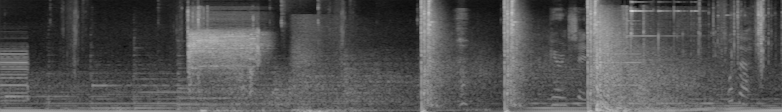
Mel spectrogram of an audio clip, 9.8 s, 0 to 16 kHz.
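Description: Turrets in Fallout 4 letting off bursts of gunfire, with several sharp, loud shots and rattling volleys over continuous game noise and background music, while a voice talks.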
